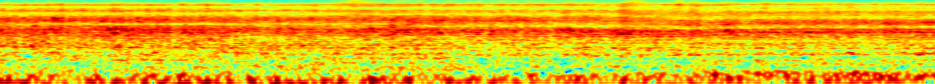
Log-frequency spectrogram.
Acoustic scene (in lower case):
park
